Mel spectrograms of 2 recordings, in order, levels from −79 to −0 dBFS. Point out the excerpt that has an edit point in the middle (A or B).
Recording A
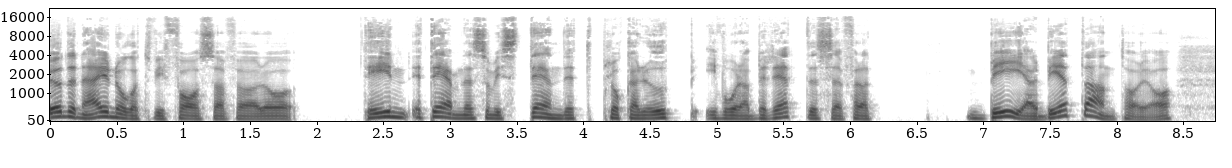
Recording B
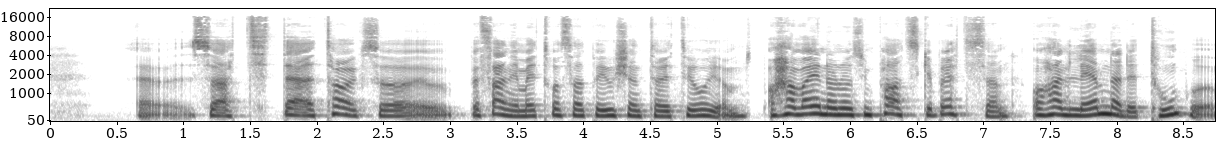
B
